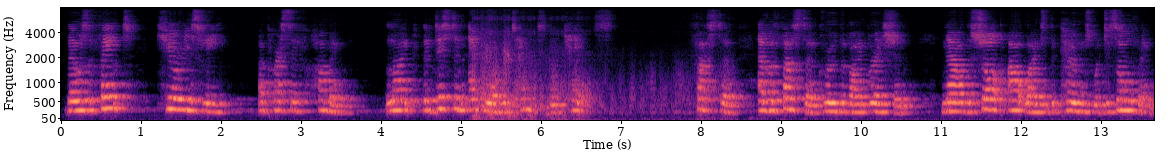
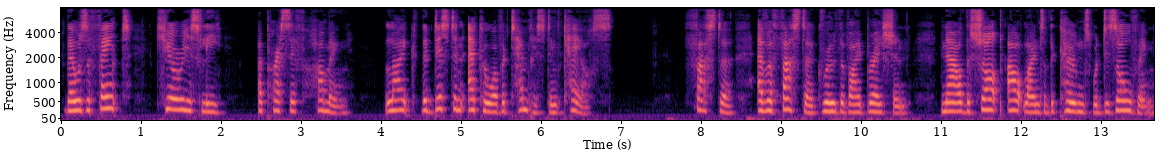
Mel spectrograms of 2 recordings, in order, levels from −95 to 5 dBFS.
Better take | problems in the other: second | noise reduction (neural separator model SepFormer DNS4)

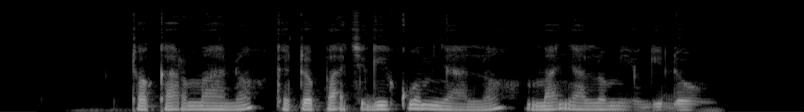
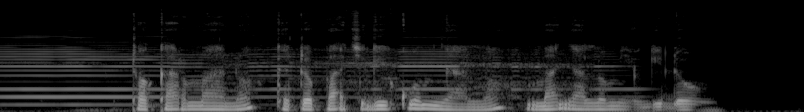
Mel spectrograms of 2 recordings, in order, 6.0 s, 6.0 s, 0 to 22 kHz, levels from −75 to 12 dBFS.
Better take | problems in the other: first | background sound (Bowed string instrument); 14 dB below the speech

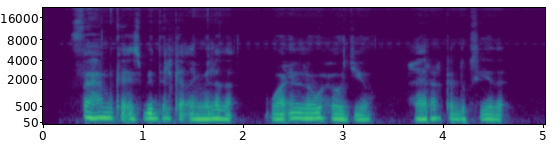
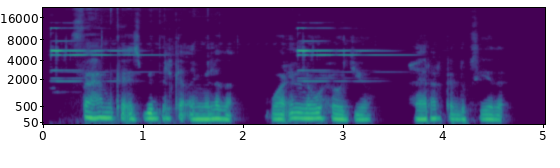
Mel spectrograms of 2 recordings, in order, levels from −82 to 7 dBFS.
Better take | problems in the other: first | noise reduction (classical method log-MMSE)

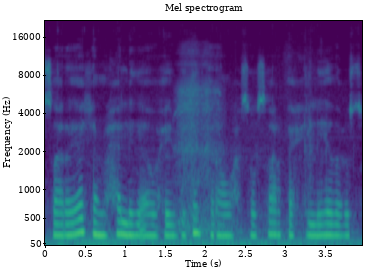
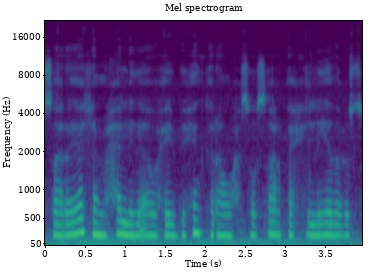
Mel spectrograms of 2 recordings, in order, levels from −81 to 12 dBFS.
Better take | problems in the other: second | background sound (Respiratory sounds); 17 dB below the speech

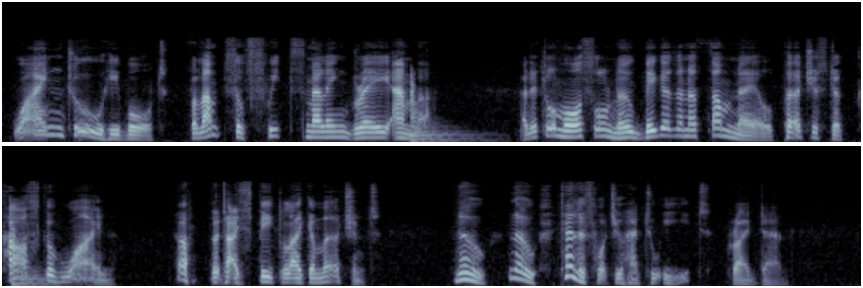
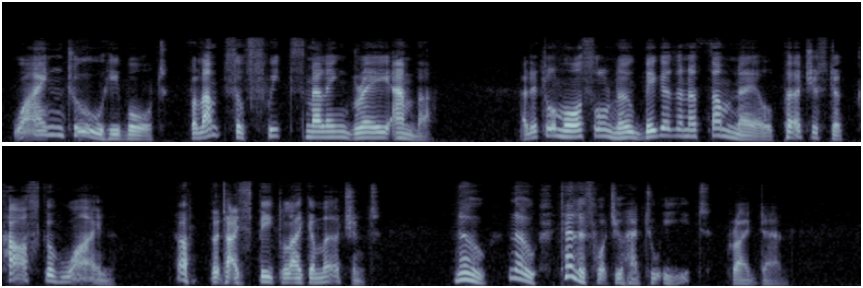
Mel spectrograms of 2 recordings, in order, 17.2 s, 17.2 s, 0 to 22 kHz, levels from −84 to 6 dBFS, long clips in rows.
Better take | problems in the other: second | background sound (Guitar); 10 dB below the speech

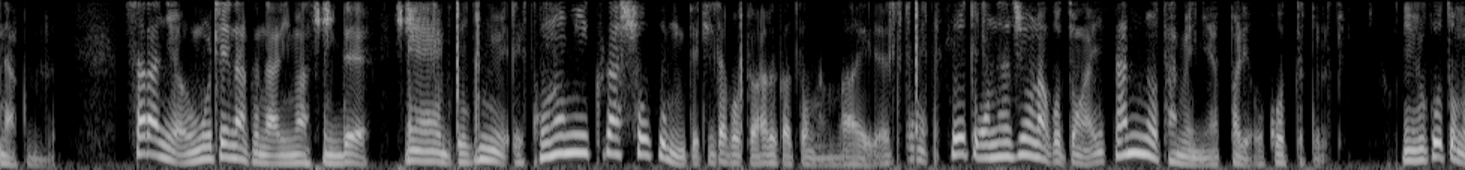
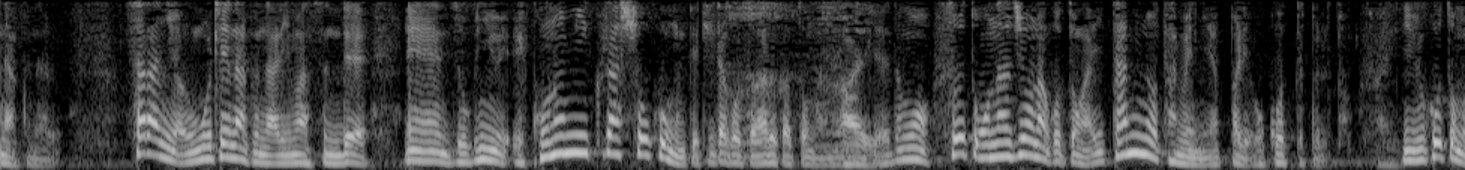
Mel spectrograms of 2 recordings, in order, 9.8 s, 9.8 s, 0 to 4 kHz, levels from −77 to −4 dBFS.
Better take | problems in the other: second | noise reduction (neural diffusion model UNIVERSE++)

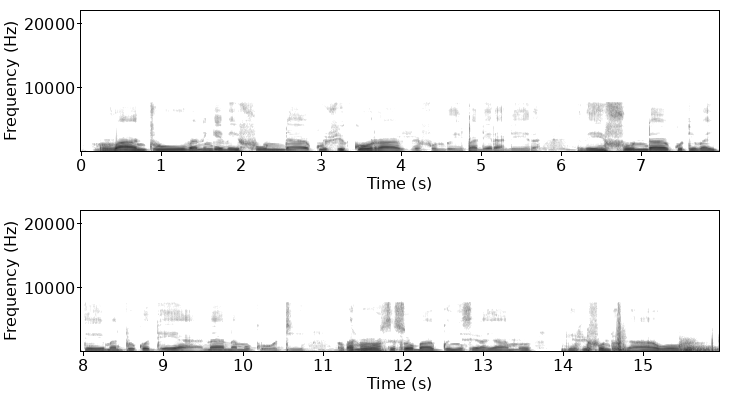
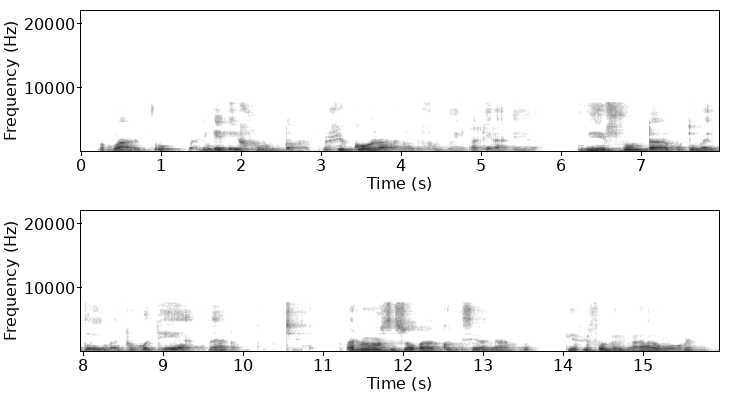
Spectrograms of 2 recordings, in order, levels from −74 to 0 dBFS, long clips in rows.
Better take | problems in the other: first | noise reduction (neural mask model DeepFilterNet 3)

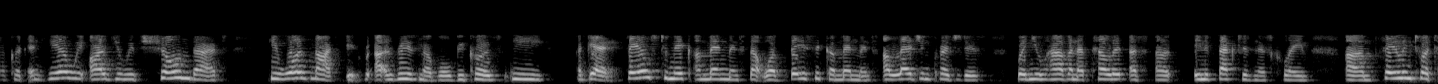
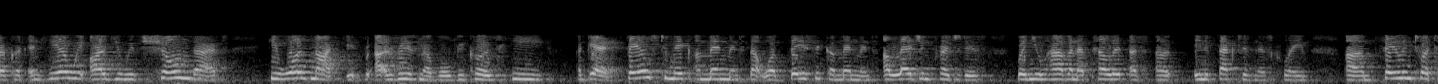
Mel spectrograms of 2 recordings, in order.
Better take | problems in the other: second | noise reduction (neural mask model DeepFilterNet 3)

